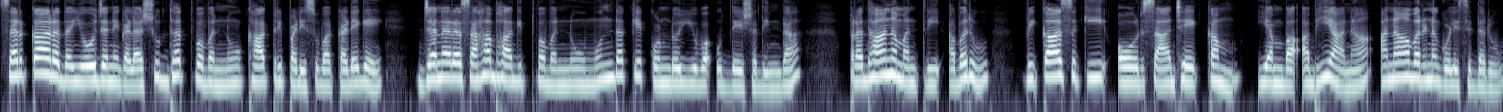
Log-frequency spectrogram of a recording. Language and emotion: Kannada, neutral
